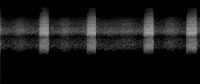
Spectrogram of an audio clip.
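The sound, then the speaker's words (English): A periodical cicada chorus buzzes steadily in a high-pitched drone, swelling into louder pulses about twice a second. It is heard alone, with no voices. “A cicada episode? All those in favor? Scream like you've been in a bunker for 17 years and you're horny as hell.”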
